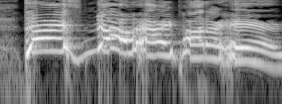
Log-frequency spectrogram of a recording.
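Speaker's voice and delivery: very high, drawn-out roaring shout. Narrator reads the uncle shouting into the phone receiver at a caller, Uncle Vernon roaring. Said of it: "he roared".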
